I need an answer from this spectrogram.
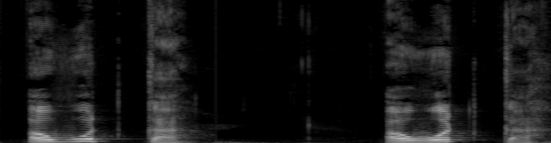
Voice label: "vwotkv", Muscogee

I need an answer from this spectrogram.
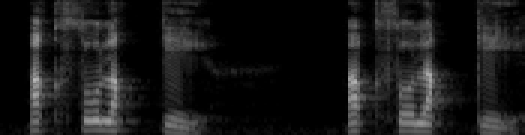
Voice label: "akrolakke", Muscogee; Mvskoke Words with Repeated Consonants; Martin, Jack B., and Margaret McKane Mauldin. 2023. A Dictionary of Creek/Muskogee

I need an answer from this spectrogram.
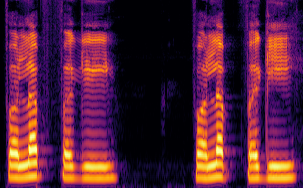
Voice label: "fvlvpfvke", Muscogee

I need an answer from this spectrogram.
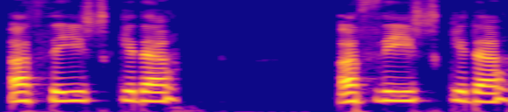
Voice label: "vresketv", muscogee

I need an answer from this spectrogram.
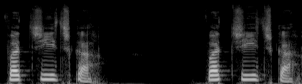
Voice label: "fvcceckv", Muscogee; Mvskoke Words with Repeated Consonants; Martin, Jack B., and Margaret McKane Mauldin. 2023. A Dictionary of Creek/Muskogee

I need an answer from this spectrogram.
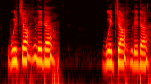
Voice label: "wecahletv", Muscogee

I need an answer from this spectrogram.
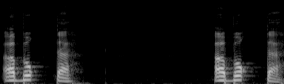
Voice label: "vpoktv", muscogee

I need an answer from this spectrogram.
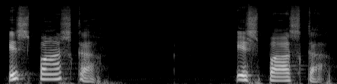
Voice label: "espaskv", Muscogee

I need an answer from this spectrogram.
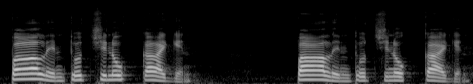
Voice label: "palen tuccenohkaken", Muscogee; Mvskoke Words with Repeated Consonants; Onvkv Ohhvyayices; A Dictionary of Creek/Muskogee; SIL International

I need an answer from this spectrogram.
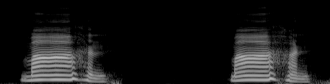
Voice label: "mahvn", Muscogee; Mvskoke Words with Nasalized Vowels

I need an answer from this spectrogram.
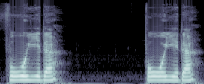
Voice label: "foyetv", Muscogee

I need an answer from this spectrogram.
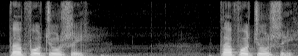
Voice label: "rvfo cuse", muscogee

